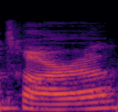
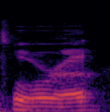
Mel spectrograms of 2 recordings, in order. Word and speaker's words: Taura: And I'm Taura. Taura. Okay, see, I really didn't want to mispronounce it. I get phobias by it now that I'm. It's okay. I answer to like Tara, Tara, and Tora.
